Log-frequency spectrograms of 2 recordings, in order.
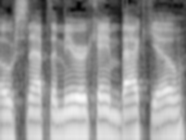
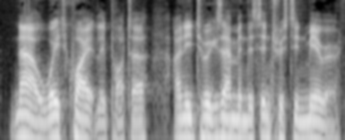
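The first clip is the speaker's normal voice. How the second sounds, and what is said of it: Put-on British accent. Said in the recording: “Did I drop out of British accent there?”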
